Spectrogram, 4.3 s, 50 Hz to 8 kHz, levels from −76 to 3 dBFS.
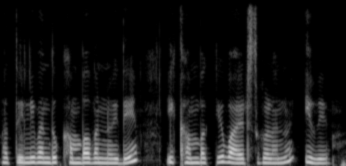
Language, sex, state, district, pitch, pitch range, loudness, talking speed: Kannada, female, Karnataka, Bidar, 230 Hz, 220-245 Hz, -18 LUFS, 125 wpm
